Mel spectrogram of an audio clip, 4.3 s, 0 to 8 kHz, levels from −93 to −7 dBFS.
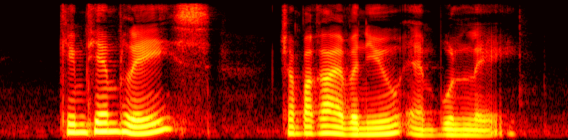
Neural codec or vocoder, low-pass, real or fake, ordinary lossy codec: none; 7.2 kHz; real; none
